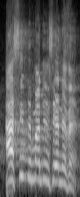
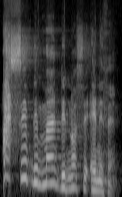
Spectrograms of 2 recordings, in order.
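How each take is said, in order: First: Loud, fast "As if the man didn't say anything"; emphatic. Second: Hushed. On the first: Preacher stresses God ignoring Gideon, loud and fast. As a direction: fire it out quickly and loudly. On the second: Preacher repeats God ignoring Gideon, hushed and soft. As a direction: let it drop to a hush. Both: Shown as a demonstration.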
